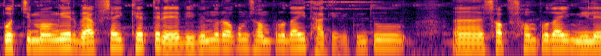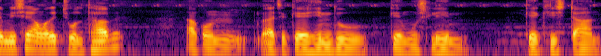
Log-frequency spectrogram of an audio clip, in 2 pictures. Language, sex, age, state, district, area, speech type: Bengali, male, 30-45, West Bengal, Cooch Behar, urban, spontaneous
